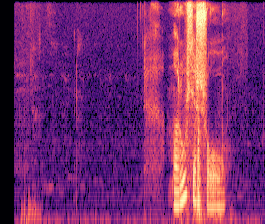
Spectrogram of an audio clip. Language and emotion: Russian, sad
